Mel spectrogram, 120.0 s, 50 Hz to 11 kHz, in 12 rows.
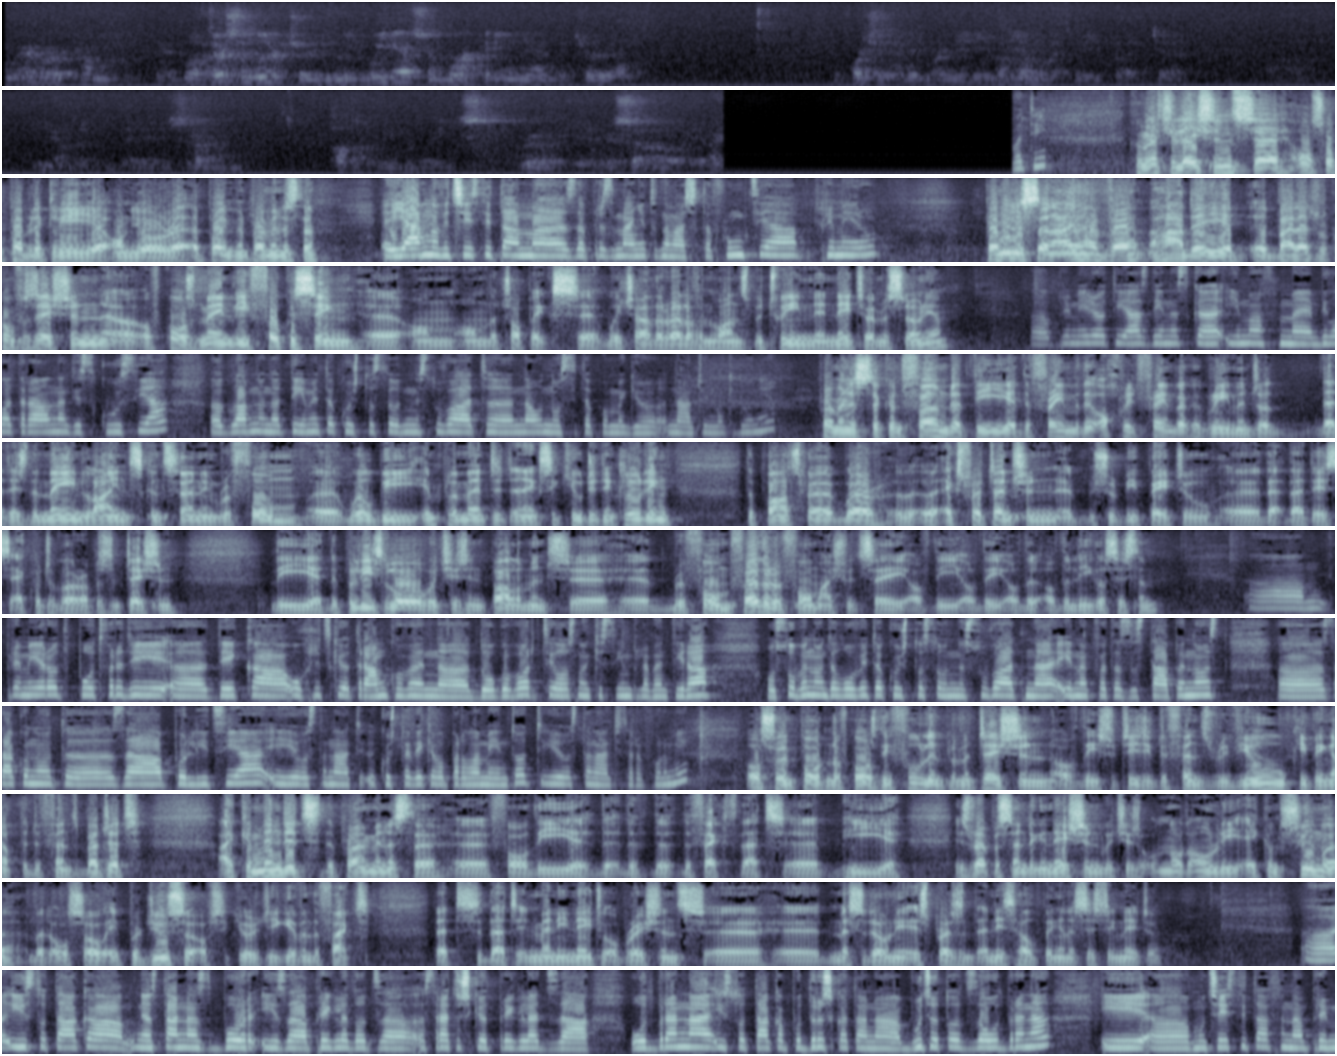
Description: Audio Press point with NATO Secretary General, Jaap de Hoop Scheffer and the Prime-Minister of the former Yugoslav Republic of Macedonia¹, Mr. Nikola Gruevski, opens new window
